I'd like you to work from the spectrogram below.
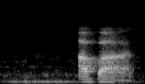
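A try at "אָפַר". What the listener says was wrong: Afar. I think you're wanting to pronounce the pe as a V sound, but it is pronounced as an F sound. So it's not avar, but afar.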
